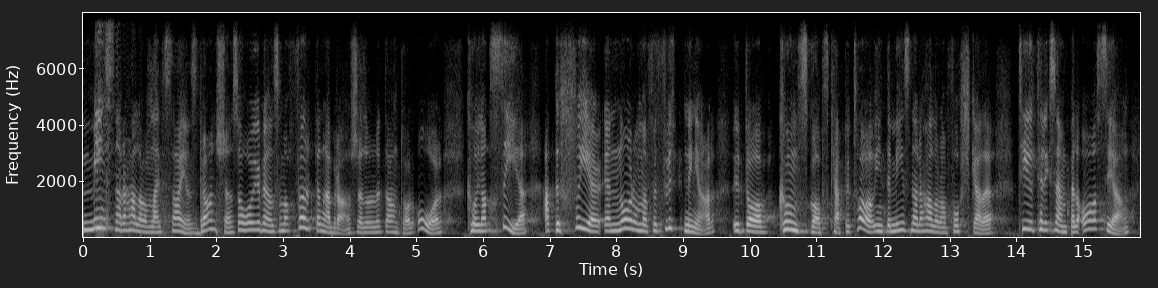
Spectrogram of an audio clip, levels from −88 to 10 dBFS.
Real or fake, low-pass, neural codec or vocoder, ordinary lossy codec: fake; 7.2 kHz; codec, 16 kHz in and 24 kHz out, 0.9 kbps, LongCat-Audio-Codec, fine tuned four codebook decoder; Opus, 16 kbps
